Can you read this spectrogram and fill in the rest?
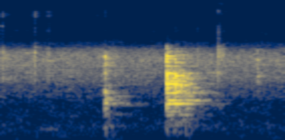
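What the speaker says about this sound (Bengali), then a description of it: "পাঁচ ফোড়ন দিলাম একটু শুকনো লবণটা একটু কালচে হয়ে এলে তারপরে আমি পাঁচফোড়নটা দিয়ে দিলাম" Panch phoron five-spice seeds hitting hot oil with a bay leaf in a pan, giving two short crackling sizzle bursts, the second louder and closer, over a faint background hiss.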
